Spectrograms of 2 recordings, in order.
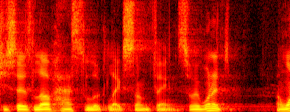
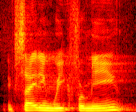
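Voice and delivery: mock-excited, raised pitch; sarcastic; 4 semitones higher than usual. Real, not acted. Preacher joking to congregation about his week, sarcastic. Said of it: "That's sarcasm".

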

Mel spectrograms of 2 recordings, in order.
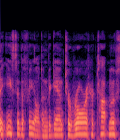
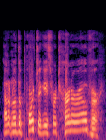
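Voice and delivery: loud, high-pitched savage exasperation; angry yell, pitched up; 7 semitones higher, 8 dB louder than usual. A narrator's reading. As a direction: shout it in savage frustration. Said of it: "said Bell savagely".

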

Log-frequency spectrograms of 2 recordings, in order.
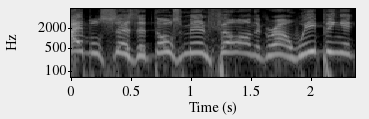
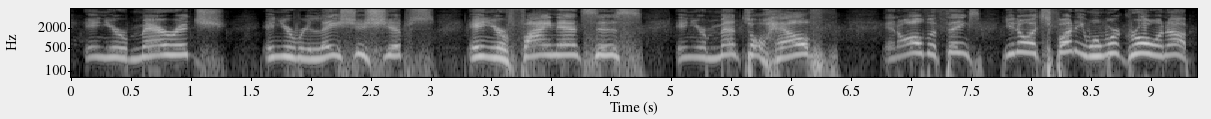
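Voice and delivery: preaching at full force; 12 dB louder than usual. Acted. Preacher promising his congregation God never forgets, full-force preaching.

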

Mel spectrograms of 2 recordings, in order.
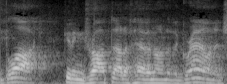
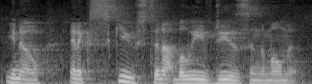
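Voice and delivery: normal talking voice

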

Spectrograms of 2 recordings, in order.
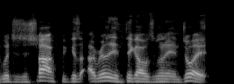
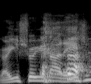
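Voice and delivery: laughing; 4 semitones higher, 8 dB louder than usual. Retold or imitated. Quoting friends while laughing.

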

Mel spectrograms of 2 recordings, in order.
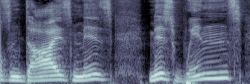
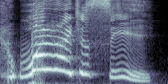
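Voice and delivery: high, loud, drawn-out bewilderment; astonished disbelief; 13 semitones higher, 7 dB louder, slower than usual. Acted. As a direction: exclaim it as if stunned. Astonished reaction to wrestling storyline.

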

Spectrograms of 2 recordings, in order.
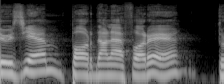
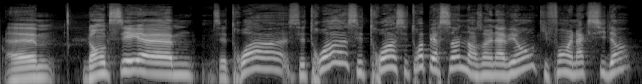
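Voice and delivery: halting mock French-from-France accent; accent français de France. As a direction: tell it in an imitated French accent. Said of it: "j'ai chié l'autre avec l'accent français". (faux accent de France hésitant)

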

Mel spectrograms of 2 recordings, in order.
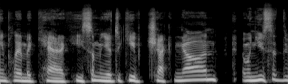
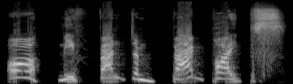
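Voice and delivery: Scotsman from Samurai Jack; 6 semitones higher, much slower than usual. Acted. Cartoon Scotsman exclaiming, hammed-up Scottish accent. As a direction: bellow it slowly in higher mock Scottish. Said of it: "do the Scotsman from Samurai Jack".

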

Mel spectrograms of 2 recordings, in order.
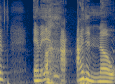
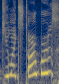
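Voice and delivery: high, eager dad voice asking his son; 13 semitones higher than usual. Pretend. Sean's friend plays a father meeting his son, eager and high. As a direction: pitch it up like an excited new father.

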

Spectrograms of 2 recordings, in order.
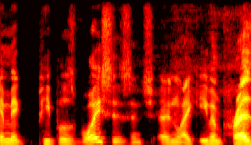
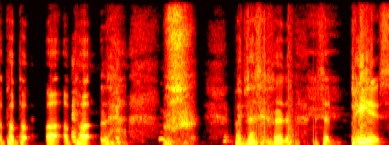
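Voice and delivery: stuttering impression. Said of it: "you gotta say it like Tone".

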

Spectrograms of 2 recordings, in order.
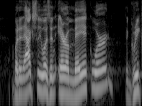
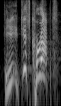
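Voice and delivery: exasperated exclaim; 10 semitones higher, 8 dB louder than usual. Real, not acted. Preacher exclaims in disbelief.

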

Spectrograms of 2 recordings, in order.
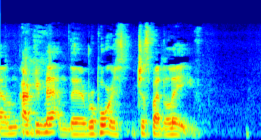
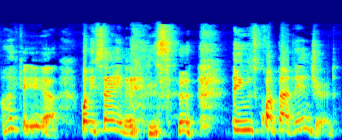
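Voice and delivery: translator; 7 semitones higher than usual. Retold or imitated. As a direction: play the eager interpreter, stretched out. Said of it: "then the translator is".

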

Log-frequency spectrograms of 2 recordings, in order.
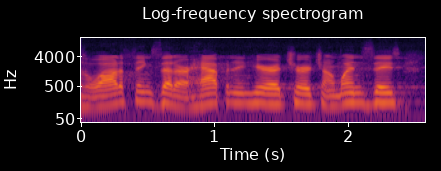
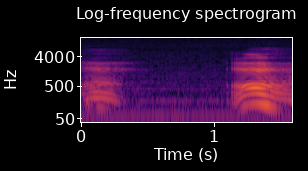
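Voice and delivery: disgusted groan; 6 semitones lower, 6 dB quieter than usual. Retold or imitated. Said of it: "and it's like".

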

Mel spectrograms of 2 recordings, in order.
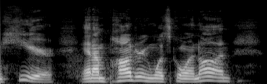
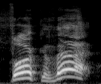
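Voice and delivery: high, loud "fuck that" blurted out; outraged refusal; 12 semitones higher, 6 dB louder than usual. Retold or imitated. Told to surrender his phone, he blurts a loud refusal.

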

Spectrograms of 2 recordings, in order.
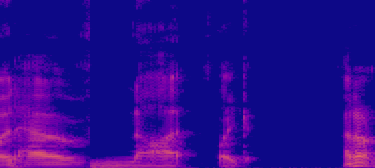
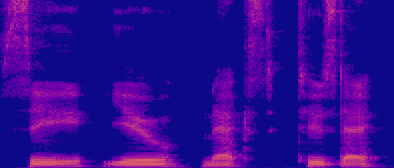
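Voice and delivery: very slow, each word drawn out; slow spelled out; much slower than usual. Shown as a demonstration. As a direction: spell it out slowly for her. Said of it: "Have you never heard that?".

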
